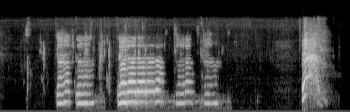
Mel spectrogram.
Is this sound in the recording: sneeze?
yes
